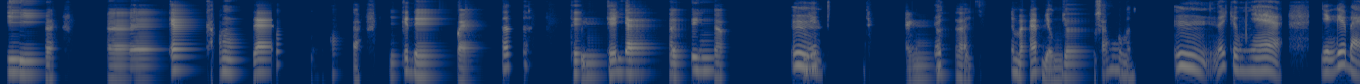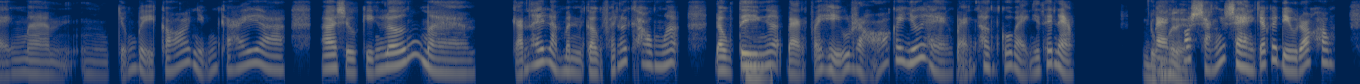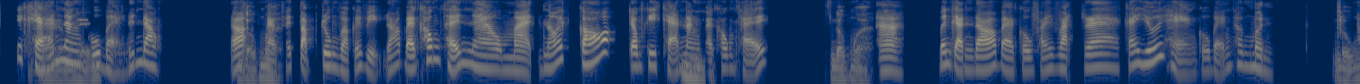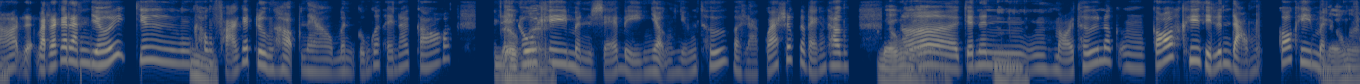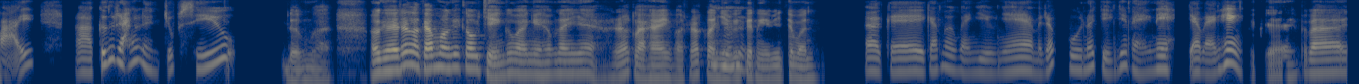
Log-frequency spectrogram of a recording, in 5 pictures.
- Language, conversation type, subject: Vietnamese, podcast, Bạn làm thế nào để nói “không” mà vẫn không làm mất lòng người khác?
- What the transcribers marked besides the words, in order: unintelligible speech; distorted speech; unintelligible speech; tapping; unintelligible speech; static; other background noise; chuckle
